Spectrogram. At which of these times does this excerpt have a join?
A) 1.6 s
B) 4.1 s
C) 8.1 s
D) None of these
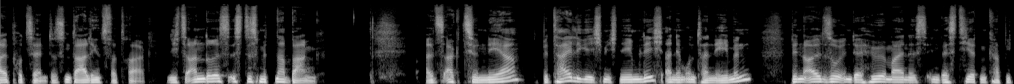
B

